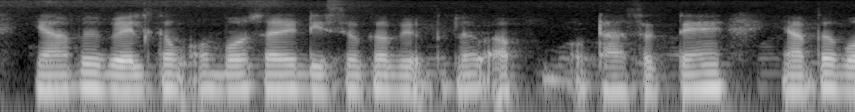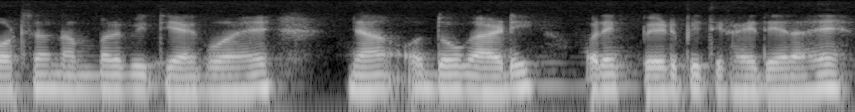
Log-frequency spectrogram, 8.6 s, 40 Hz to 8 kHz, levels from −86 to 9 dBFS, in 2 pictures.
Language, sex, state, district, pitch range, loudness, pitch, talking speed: Hindi, male, Bihar, Jamui, 115-125 Hz, -18 LUFS, 120 Hz, 215 wpm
